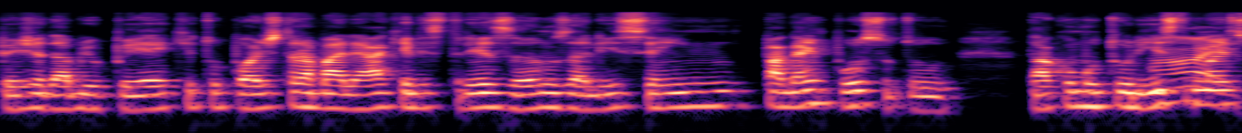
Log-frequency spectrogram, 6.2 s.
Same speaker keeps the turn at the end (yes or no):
yes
